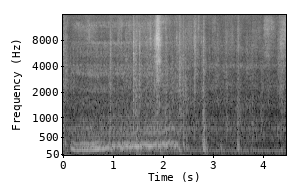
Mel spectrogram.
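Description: A bulldog puppy's low, drawn-out moaning vocalization lasting about two seconds, dipping in pitch at the start and then holding steady. A few faint clicks follow.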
